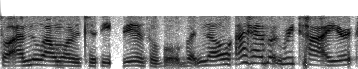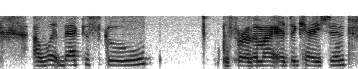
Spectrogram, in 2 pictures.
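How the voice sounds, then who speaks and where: A woman with a Southern US accent and fairly low pitch speaks at a moderate pace. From Tennessee. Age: 40s. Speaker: transgender performer. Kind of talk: interview.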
